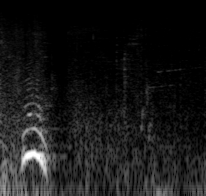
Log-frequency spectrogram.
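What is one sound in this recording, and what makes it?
An electric blast crackles and fizzes.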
